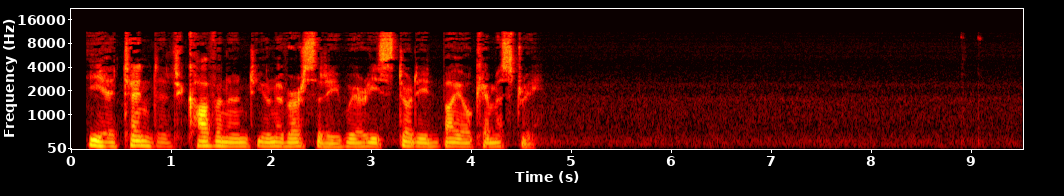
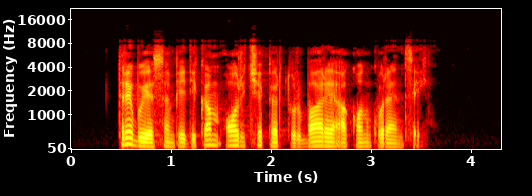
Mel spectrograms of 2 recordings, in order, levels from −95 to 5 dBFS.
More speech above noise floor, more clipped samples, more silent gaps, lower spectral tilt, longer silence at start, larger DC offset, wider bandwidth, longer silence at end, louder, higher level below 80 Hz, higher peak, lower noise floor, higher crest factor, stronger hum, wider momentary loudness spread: second, 40 dB vs 62 dB; neither; neither; second, -3.5 dB/octave vs -5 dB/octave; second, 0.2 s vs 0.5 s; neither; first, 11.5 kHz vs 9.4 kHz; first, 4.85 s vs 0.8 s; second, -28 LUFS vs -20 LUFS; about the same, -64 dBFS vs -60 dBFS; second, -8 dBFS vs -2 dBFS; second, -69 dBFS vs -82 dBFS; about the same, 24 dB vs 20 dB; neither; about the same, 8 LU vs 7 LU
